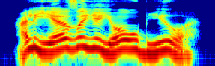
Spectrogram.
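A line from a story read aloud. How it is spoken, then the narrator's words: Sighing. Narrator (Russian): вздохнул жрец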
